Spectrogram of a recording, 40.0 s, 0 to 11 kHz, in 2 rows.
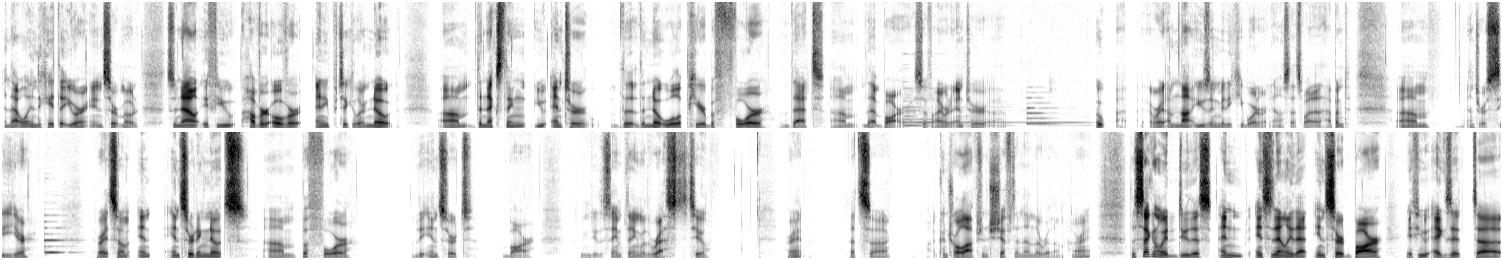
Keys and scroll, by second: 0.9 Left, 3.3 Left, 13.6 5, 17.4 Up, 18.6 Up, 20.7 5, 21.6 Left, 22.3 Left, 22.9 Left, 24.7 Left, 25.1 BackSpace, 26.2 Left, 26.5 BackSpace, 29.5 ctrl+alt+shift+5, 30.7 ctrl+alt+shift+5, 33.7 Left, 33.9 Left, 34.1 Left, 34.5 Left, 34.9 Left, 35.5 BackSpace, 36.0 BackSpace.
